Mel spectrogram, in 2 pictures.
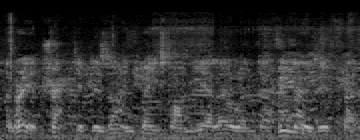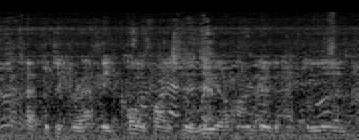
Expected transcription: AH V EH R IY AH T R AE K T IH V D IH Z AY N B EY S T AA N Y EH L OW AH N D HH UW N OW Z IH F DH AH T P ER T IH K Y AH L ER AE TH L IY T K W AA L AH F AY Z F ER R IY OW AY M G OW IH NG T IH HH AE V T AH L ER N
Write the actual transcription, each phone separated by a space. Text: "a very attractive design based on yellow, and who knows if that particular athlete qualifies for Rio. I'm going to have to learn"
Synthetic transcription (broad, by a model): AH V EH R IY AH T R AE K T IH V D IH Z AY N B EY S T N Y EH L OW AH N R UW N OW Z IH F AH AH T P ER T IH K Y L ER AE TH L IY K W AA L AH F AY Z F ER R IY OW AY M G OW IH NG T IH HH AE F T AH L ER N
